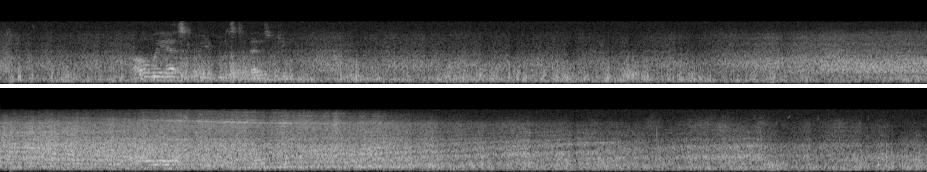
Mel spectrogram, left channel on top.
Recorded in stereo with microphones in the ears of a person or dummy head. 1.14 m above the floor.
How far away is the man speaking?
About 7 m.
